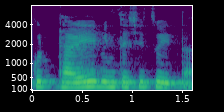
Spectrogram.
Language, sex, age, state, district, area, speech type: Goan Konkani, female, 45-60, Goa, Murmgao, rural, spontaneous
